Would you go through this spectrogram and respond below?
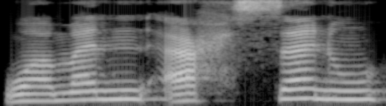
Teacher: حمزہ جو ہے حروف ہلکی کا ورڈ ہے، تو یہاں پر اظہار ہوگا۔ ہم نون ساکن کی آواز کو صرف ظاہر کریں گے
